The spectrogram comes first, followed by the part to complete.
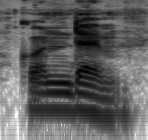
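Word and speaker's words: condemn: इसकी दूसरी एग्जांपल है कंडेम। ठीक है? कंडेम। यहां भी एन जो है साइलेंट रहता है। यानी साकिन रहता है।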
